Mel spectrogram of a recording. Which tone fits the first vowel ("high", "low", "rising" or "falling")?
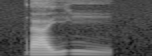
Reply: high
